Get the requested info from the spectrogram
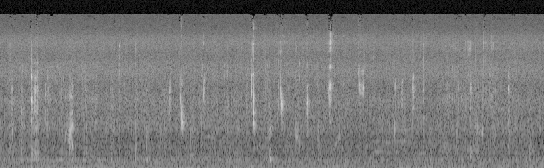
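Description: Close-miked chewing of paratha and chicken curry, with scattered short mouth clicks at irregular intervals over a steady low hum.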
